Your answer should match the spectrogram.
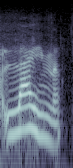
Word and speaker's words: Line: Qu'est-ce que c'est l'application Lean bah, Souvent vous parlez qu'il faut, pour contacter les gens, il faut être sur Lean. Alors je le prononce peut-être mal. Hein. – Ah, alors Line.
